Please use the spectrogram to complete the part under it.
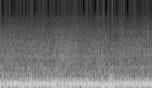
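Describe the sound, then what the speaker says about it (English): A sailboat's engine drones steadily while the boat motors along, its low hum mixed with gusty wind buffeting the microphone. The sound is loud, close and continuous, with no pauses. "right now we're just motoring, charging up the batteries a little bit to get some clear air"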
